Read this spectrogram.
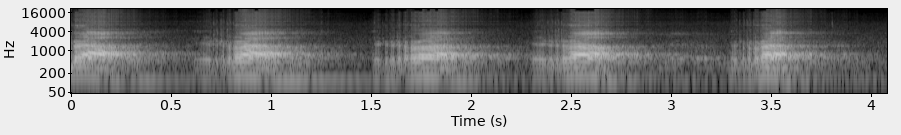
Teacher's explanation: इसका मतलब क्या है कि इसके उच्चारण में, जैसे आप कह रहे हो रा, रा, रा, रा, रा, आप देखिए जीभ में कितना कंपन है, जीभ में बहुत ही ज़्यादा कंपन है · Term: लुंठित और प्रकंपित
